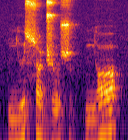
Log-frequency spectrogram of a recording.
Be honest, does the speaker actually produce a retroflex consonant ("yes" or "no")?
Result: yes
